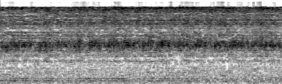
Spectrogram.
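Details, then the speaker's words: Dual-spring star-ratchet freehub while coasting: fast, dense soft clicks blur into an even high buzz. This is the normal sound of a dual-spring star-ratchet freehub, which is not very loud because the spring absorbs vibration. "At dito naman sa single spring type, ito yung nagpro-produce ng mas maingay na harmonics. Kapag pumitik kasi yung star ratchet ng freehub, dito sa naka-fix na star ratchet, nagba-vibrate yan."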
